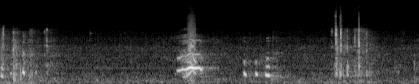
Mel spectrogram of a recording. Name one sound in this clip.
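A woman laughs close to the microphone.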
